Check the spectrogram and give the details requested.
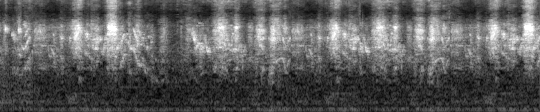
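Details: Australian budgerigars warbling to encourage pairing, breeding and egg laying: continuous soft, scratchy high chatter with quick chirps woven through, fairly even in loudness across the whole stretch.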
